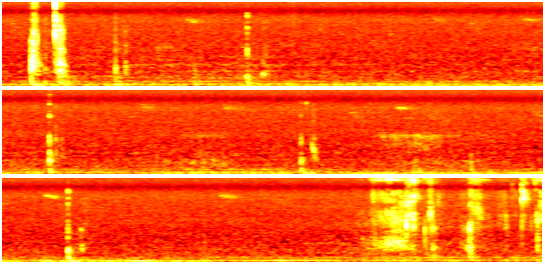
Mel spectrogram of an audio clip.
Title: Puppy hiccups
